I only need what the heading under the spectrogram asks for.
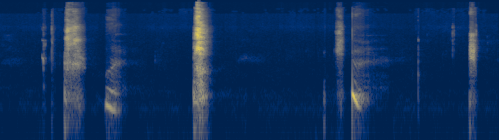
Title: Big sneeze fit....stifles to come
